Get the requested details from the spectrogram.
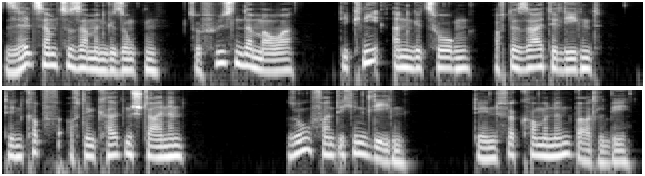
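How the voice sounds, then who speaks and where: A man narrating a literary story in the first person, in a measured, somber reading. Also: mid-range voice, warm tone, no room sound, clean studio sound. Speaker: audiobook narrator.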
